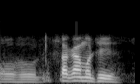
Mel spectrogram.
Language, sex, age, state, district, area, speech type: Odia, male, 60+, Odisha, Balangir, urban, conversation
